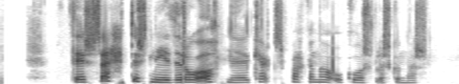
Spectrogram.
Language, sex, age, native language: Icelandic, female, 12, Icelandic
